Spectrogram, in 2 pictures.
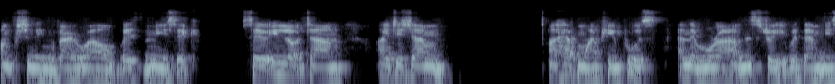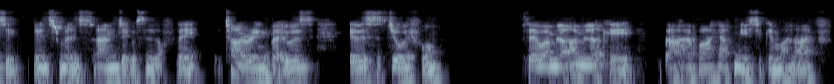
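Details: Music teacher diagnosed with mixed primary progressive aphasia; primary progressive aphasia (mixed type).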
